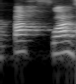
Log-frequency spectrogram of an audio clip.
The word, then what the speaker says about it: parfois: Parfois ça brille comme un diadème, algumas vezes. A palavra parfois significa algumas vezes. Parfois, olha só, a gente viu, oi tem sempre som de uá em francês, tá?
